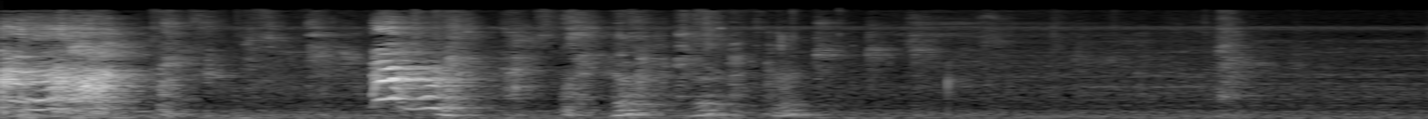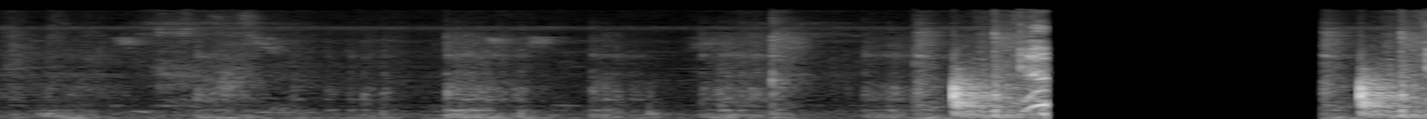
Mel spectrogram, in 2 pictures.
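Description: A young pug lets out short, harsh barks in bursts, broken by thin whining whimpers. Human speech and snatches of music sound faintly behind it, and there is a brief gap of silence near the end.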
